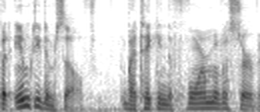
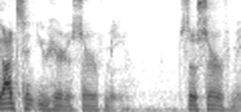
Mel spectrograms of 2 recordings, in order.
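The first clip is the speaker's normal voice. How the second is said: mock-arrogant, condescending, looking-down tone; 4 semitones lower than usual. Quoting what a person said to the speaker as a worker, mimicking arrogant condescension. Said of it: "there's this arrogance of looking down at the worker".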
